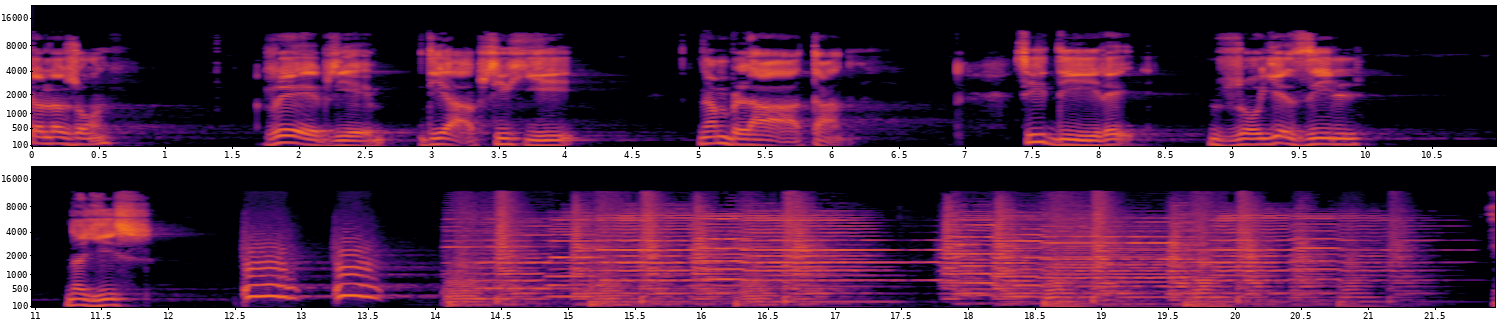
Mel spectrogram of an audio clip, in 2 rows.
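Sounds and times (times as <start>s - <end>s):
speech: 0.0s - 0.7s, 1.7s - 4.2s, 5.0s - 6.2s, 7.4s - 10.0s, 11.2s - 11.9s, 12.6s - 13.0s
person imitating owl hoots: 12.6s - 14.9s
loud instrumental music with rhythmic strikes: 14.0s - 21.9s.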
